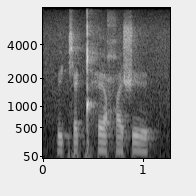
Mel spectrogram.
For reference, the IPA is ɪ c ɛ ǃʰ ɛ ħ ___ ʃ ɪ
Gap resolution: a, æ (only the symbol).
æ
